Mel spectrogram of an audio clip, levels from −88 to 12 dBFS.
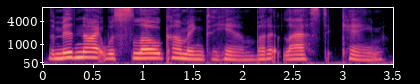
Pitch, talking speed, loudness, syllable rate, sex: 200 Hz, 205 wpm, -17 LUFS, 4.3 syllables/s, female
